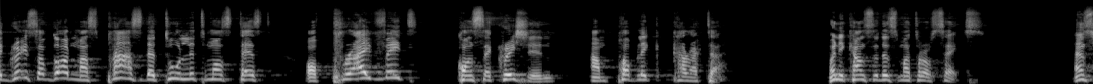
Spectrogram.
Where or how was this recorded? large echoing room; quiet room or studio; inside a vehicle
large echoing room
